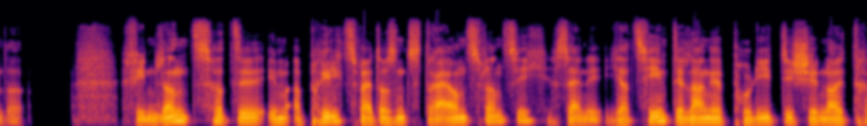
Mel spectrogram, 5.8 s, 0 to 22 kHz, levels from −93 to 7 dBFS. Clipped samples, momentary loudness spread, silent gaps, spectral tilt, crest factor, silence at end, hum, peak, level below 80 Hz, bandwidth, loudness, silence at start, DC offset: under 0.1%; 7 LU; 0.21-0.47 s; -5 dB/octave; 18 dB; 0 s; none; 0 dBFS; -44 dBFS; 12.5 kHz; -18 LUFS; 0.05 s; under 0.1%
